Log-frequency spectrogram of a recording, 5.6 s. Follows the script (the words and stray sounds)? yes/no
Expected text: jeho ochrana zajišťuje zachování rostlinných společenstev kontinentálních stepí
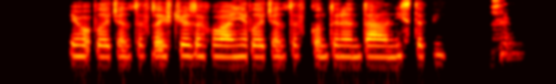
no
